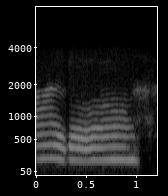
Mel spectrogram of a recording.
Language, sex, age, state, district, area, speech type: Assamese, female, 45-60, Assam, Sonitpur, urban, conversation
